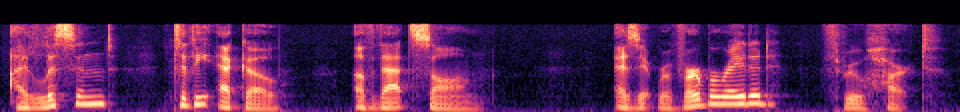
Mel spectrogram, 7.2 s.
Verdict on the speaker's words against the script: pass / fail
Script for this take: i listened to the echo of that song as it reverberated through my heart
fail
